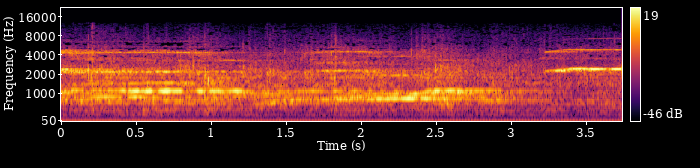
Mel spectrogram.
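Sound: audience applause and cheering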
